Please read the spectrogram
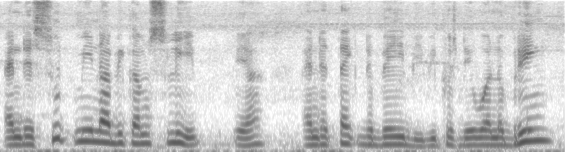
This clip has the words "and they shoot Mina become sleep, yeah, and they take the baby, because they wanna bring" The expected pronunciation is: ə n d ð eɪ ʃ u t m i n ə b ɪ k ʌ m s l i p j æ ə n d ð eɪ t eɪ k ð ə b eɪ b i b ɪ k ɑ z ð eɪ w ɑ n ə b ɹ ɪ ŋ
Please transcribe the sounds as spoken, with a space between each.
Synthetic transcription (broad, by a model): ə n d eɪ s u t m i n ə b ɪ k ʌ m s l i p j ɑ ə n d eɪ t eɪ k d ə b eɪ b i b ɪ k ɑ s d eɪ w ɑ n ə b ɹ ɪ ŋ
